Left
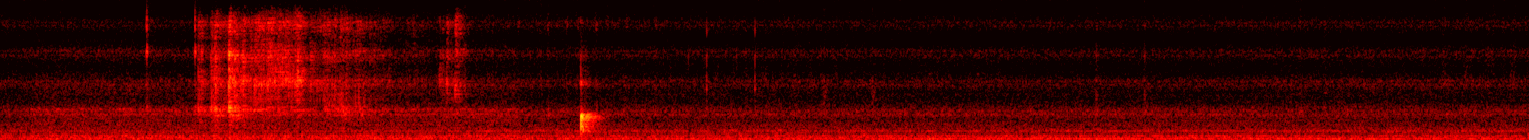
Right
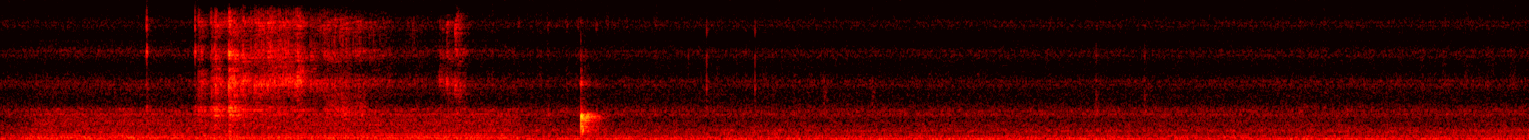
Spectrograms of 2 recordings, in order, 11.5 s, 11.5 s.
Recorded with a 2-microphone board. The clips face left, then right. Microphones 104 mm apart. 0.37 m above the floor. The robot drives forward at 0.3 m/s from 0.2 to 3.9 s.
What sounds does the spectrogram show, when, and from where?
1.5 s chewing: 40° right (ahead or behind), 1.3 m; by 3.5 s 25° right (ahead or behind), 1.8 m
4.3 s a clap: 10° left (ahead or behind), 0.9 m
